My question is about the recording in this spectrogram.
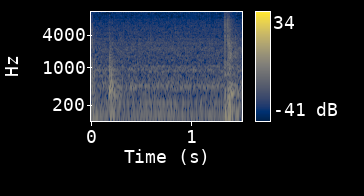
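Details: Lincoln MKT after fuel pump replacement fixed lean codes P0171/P0174, with fuel pressure above 55 PSI. Quiet, even idle hum with no misses or hunting, just faint clicks; running smoothly.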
